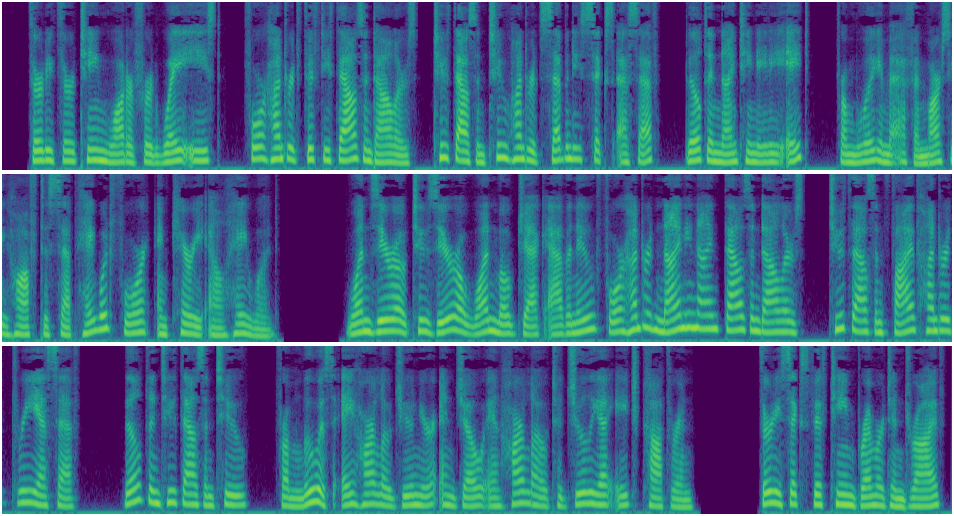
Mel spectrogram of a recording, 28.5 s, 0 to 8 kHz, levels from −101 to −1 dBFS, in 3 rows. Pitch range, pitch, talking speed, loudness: 150-195 Hz, 175 Hz, 105 wpm, -24 LUFS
